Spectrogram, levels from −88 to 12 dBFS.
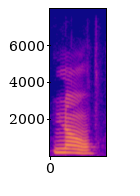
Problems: none marked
